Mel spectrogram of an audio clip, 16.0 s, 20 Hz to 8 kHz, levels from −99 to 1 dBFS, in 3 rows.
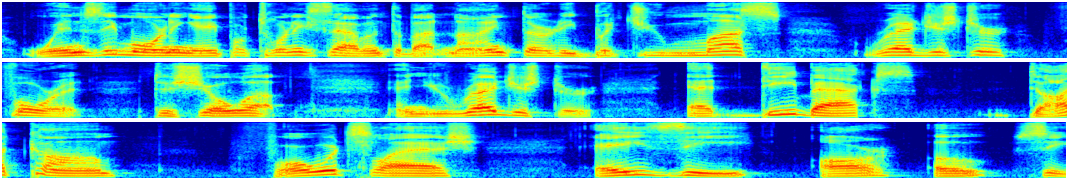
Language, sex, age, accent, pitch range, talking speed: English, male, 50-69, American, 145-190 Hz, 85 wpm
